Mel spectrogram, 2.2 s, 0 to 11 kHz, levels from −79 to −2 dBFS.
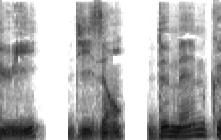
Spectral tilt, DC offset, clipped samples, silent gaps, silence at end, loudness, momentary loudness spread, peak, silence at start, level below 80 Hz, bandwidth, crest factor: -5 dB/octave; under 0.1%; under 0.1%; 0.46-0.67 s, 1.25-1.45 s; 0 s; -12 LUFS; 10 LU; 0 dBFS; 0 s; -30 dBFS; 11 kHz; 12 dB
